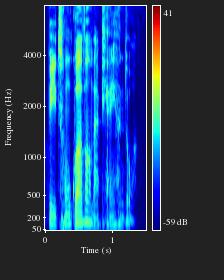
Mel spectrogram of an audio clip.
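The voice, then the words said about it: Quiet, hushed aside. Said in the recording (Chinese): “我小声说”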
